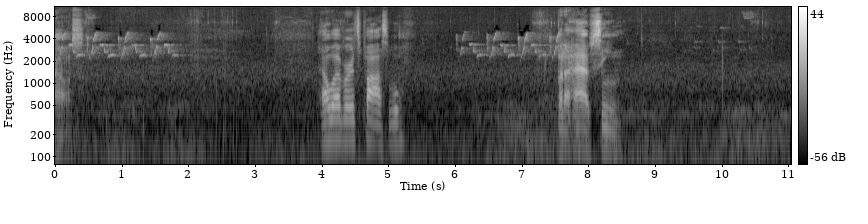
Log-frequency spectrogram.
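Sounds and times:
songbird chirping: 0.0 - 10.8.

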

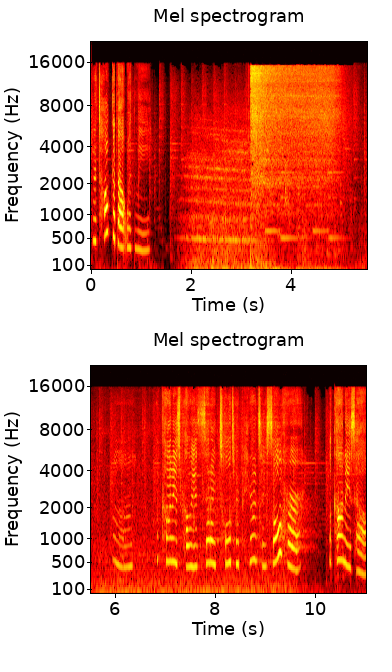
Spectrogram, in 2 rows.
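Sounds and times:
bullet train rushing past: 1.7 - 10.3.

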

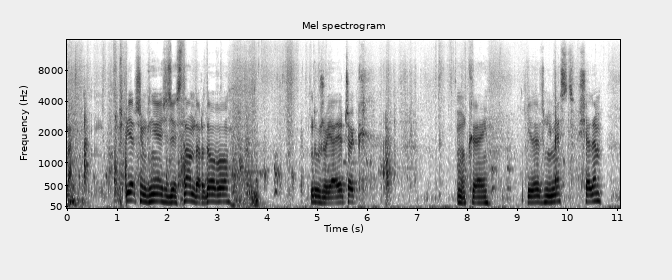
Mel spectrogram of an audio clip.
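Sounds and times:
hens calling: 0.0 - 11.0.

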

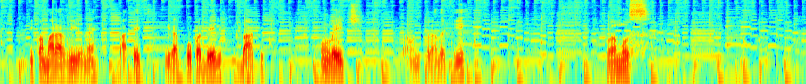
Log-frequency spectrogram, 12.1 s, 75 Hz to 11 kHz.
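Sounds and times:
instrumental background music: 0.0 - 12.0.

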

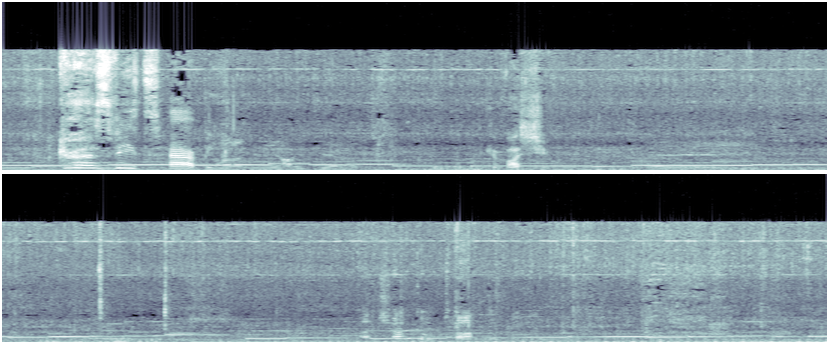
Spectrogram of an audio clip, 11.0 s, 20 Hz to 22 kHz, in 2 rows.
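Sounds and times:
ice cream truck chime music: 0.0 - 11.0
steady low rumble: 0.0 - 11.0.

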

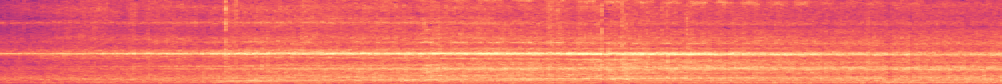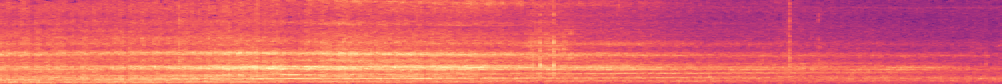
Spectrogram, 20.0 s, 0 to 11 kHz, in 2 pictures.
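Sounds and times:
high steady whine: 0.0 - 20.0
train wheels rumbling on rail: 0.0 - 20.0.

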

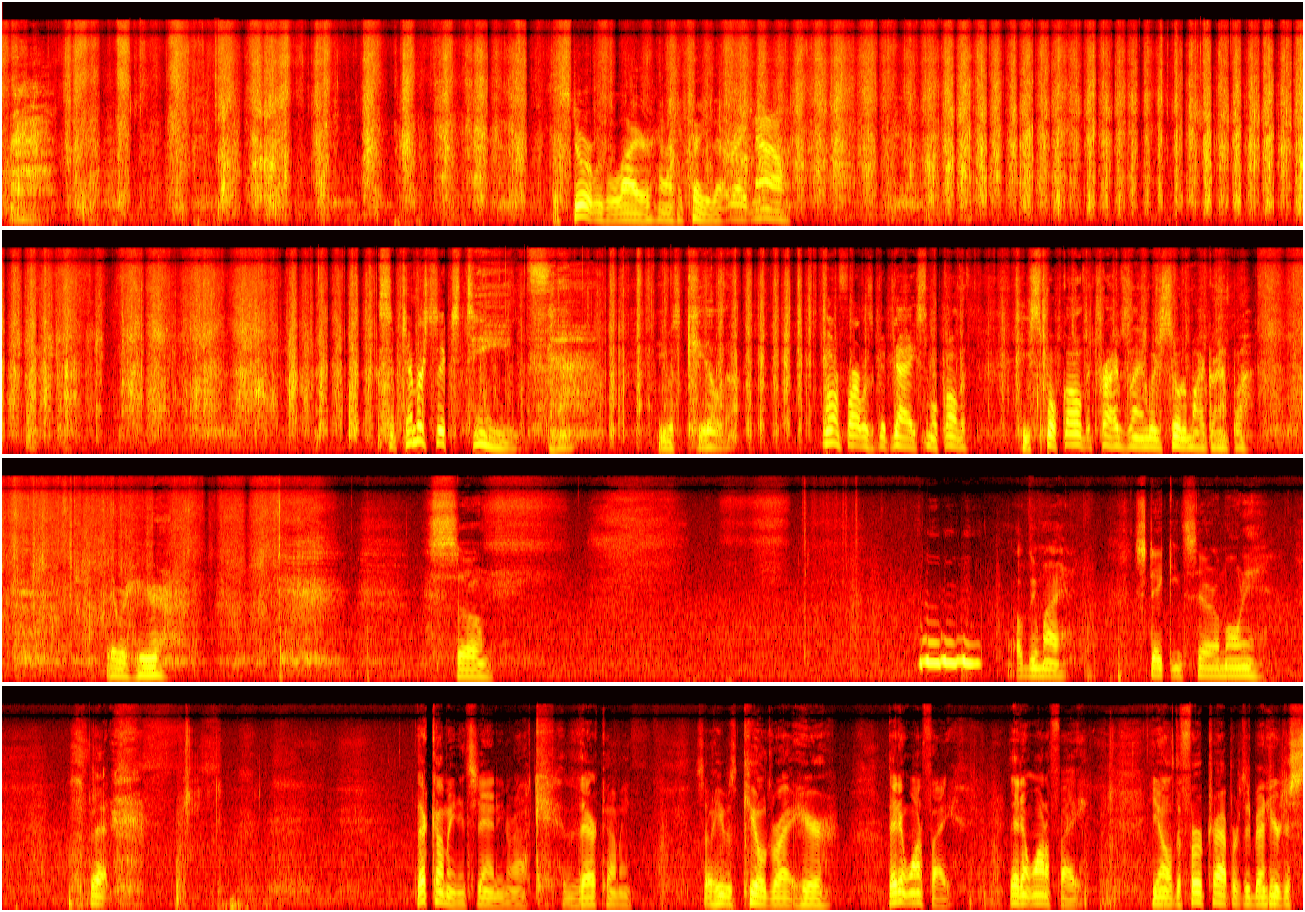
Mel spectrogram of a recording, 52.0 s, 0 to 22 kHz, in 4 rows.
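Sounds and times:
man breathing: 0.0 - 2.1, 27.8 - 30.1, 30.8 - 34.4, 39.0 - 42.9, 50.1 - 50.5
hand brushing snow off plaque: 0.0 - 29.4.

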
